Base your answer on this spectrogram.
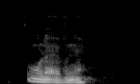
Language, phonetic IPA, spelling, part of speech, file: Polish, [uˈlɛvnɨ], ulewny, adjective, LL-Q809 (pol)-ulewny.wav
